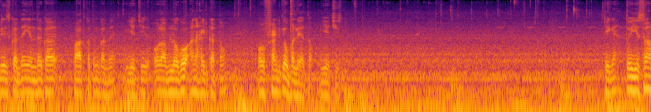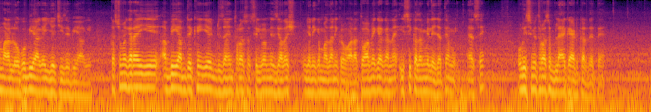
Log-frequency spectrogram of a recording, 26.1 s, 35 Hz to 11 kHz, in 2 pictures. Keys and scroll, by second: 4.0 alt+super+3, 5.8 shift+super+], 7.1 super+-, 7.3 super+-, 7.4 super+-, 8.1-10.1 typing, 10.8 super+-, 11.3 typing, 17.9 super+z, 21.6 i, 25.7-26.0 typing.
